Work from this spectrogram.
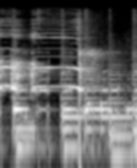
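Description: A chicken from a children's animal video gives clucking, crowing-like calls, several close, loud harmonic squawks in quick succession with no talking.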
